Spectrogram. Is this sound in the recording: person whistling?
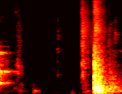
no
